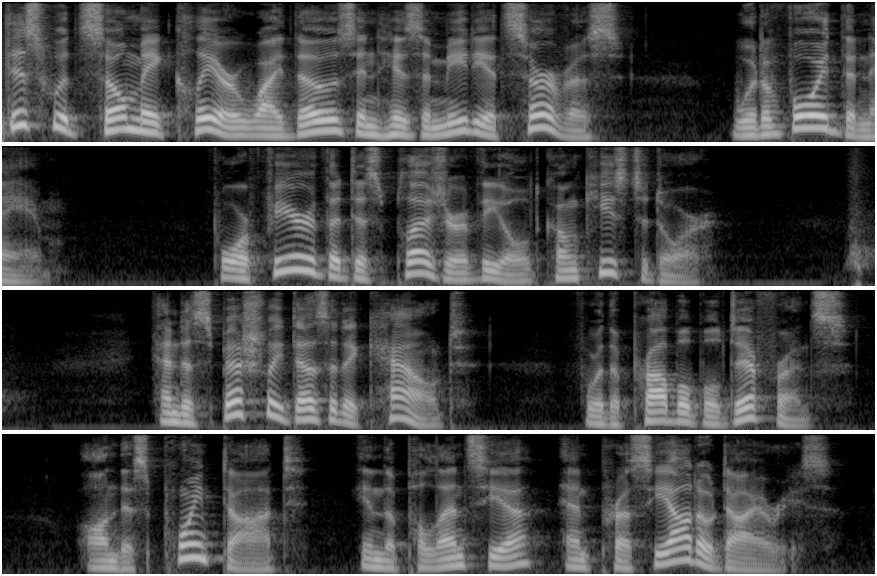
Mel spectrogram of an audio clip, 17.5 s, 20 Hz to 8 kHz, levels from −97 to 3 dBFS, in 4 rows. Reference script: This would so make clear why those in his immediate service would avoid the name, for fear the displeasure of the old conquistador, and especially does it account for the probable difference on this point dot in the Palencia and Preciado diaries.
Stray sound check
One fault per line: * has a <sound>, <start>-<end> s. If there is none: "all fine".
* has a whoosh, 8.6-8.9 s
